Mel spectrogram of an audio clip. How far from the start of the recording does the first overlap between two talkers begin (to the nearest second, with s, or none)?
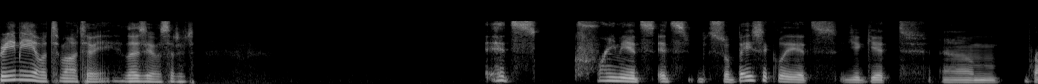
none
